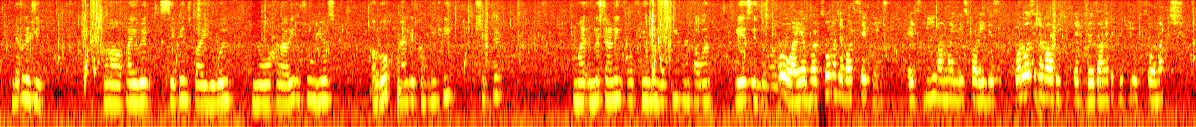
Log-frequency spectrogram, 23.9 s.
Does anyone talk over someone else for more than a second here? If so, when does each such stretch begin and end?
none

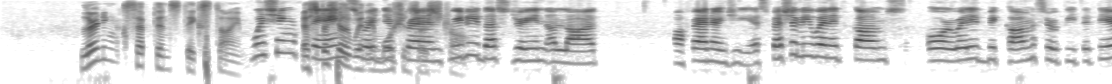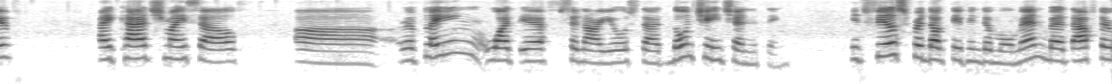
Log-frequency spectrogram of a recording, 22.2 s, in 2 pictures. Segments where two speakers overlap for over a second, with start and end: 3.1-4.7

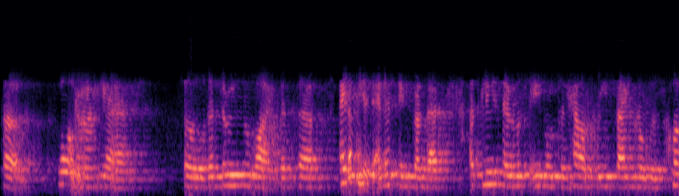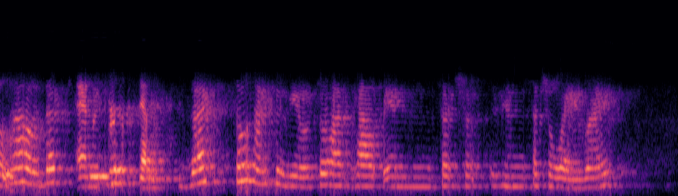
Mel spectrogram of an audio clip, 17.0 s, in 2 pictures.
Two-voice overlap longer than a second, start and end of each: none

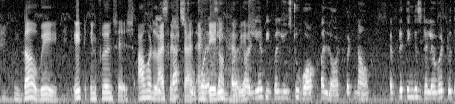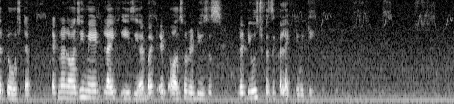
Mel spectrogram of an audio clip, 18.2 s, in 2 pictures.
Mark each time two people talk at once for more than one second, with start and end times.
3.1-5.1

